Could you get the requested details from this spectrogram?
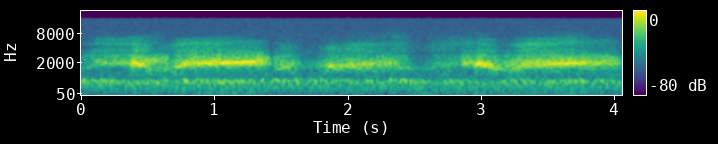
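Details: In 2022 on the Piedmont Alps, Italy, displaying black grouse males give repeated harsh hissing rushes, about four in four seconds, over a continuous gurgling coo.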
